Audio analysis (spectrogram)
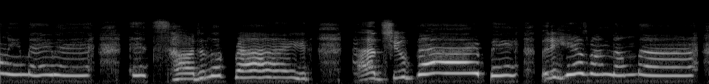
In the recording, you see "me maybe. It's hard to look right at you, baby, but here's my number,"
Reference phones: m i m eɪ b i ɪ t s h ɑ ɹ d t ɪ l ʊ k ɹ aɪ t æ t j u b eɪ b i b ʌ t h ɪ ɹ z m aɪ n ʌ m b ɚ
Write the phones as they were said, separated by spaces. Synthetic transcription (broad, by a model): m i m eɪ b i ɪ t s h ɑ ɹ d t ɪ l ʊ k ɹ aɪ t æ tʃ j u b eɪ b i b ʌ t h ɪ ɹ z m aɪ n ʌ m b ɚ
